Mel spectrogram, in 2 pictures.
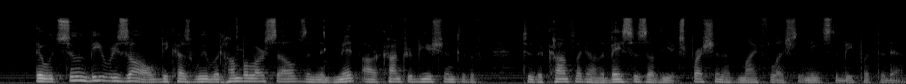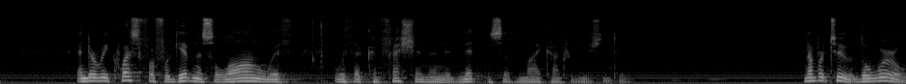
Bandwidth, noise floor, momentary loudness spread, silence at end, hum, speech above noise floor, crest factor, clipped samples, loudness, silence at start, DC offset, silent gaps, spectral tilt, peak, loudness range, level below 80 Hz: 9.4 kHz; -59 dBFS; 14 LU; 0 s; none; 24 dB; 20 dB; under 0.1%; -36 LUFS; 0.1 s; under 0.1%; none; -5.5 dB/octave; -16 dBFS; 8 LU; -62 dBFS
